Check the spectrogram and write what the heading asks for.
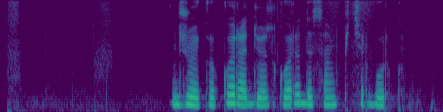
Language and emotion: Russian, neutral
